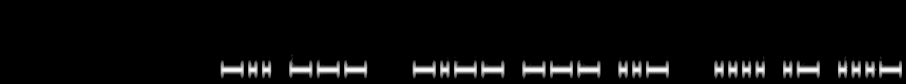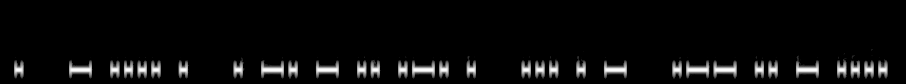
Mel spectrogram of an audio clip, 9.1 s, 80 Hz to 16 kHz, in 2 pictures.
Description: Morse code, heard as a keyed tone, about 34 wpm, 700 Hz. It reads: DO YOU HAVE THE ENTIRE SET WITH
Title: Sentences from Top 1000 Words - Review Part 5 - 35wpm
